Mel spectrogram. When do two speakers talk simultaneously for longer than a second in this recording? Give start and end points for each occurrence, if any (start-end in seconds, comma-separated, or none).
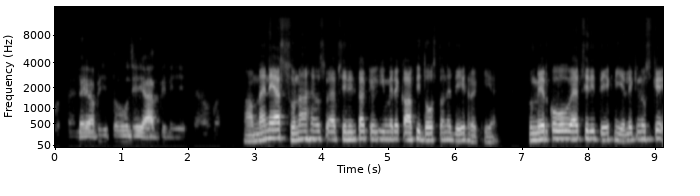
none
